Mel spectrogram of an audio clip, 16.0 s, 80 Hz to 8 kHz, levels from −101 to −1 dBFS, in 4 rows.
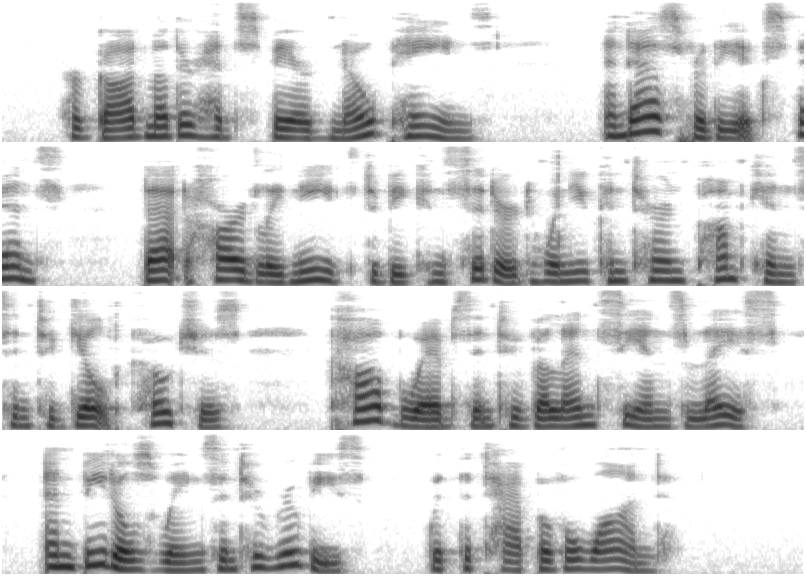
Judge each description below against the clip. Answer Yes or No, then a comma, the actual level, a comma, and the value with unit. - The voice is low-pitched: No, medium, 185 Hz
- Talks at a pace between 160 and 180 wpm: No, average, 150 wpm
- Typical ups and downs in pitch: Yes, average, 3.8 semitones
